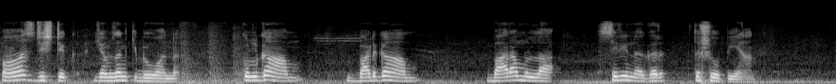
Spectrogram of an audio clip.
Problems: none marked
